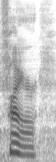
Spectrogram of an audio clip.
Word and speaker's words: fire: Fire, but fire, it's one syllable, fire. And I agree, fear, fire, foes, awake is emphatically a one-syllable fire, right?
